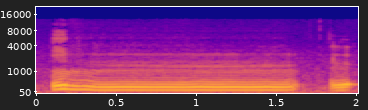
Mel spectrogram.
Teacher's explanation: إن الهمزة شديدة مجهورة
